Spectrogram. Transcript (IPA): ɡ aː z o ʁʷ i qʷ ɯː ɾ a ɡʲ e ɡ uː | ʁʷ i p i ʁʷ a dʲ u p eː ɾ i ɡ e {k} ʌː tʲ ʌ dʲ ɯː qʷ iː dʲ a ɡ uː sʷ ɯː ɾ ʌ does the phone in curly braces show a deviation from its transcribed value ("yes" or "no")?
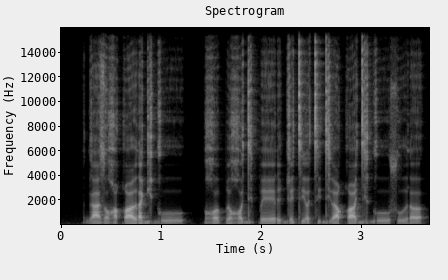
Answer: yes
